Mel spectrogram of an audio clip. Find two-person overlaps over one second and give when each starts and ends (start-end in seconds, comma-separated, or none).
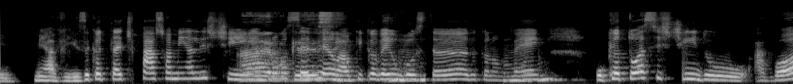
2.4-4.3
